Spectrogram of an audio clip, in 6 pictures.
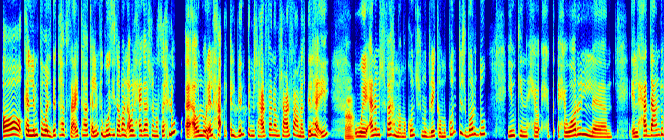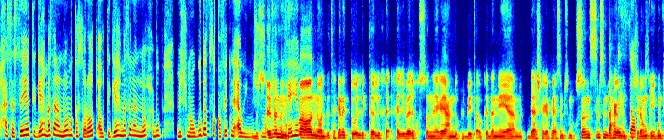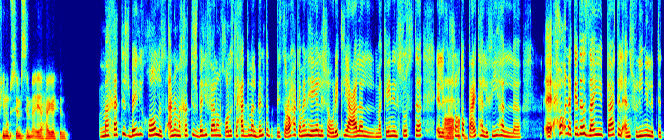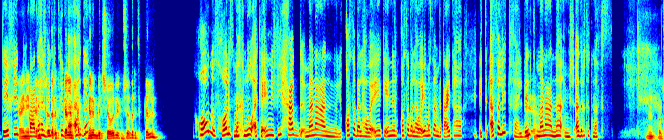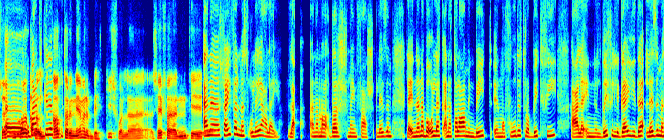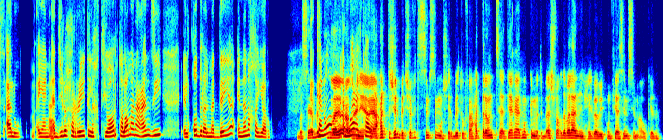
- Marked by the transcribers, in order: other background noise
- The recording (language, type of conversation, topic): Arabic, podcast, إنتوا عادةً بتستقبلوا الضيف بالأكل إزاي؟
